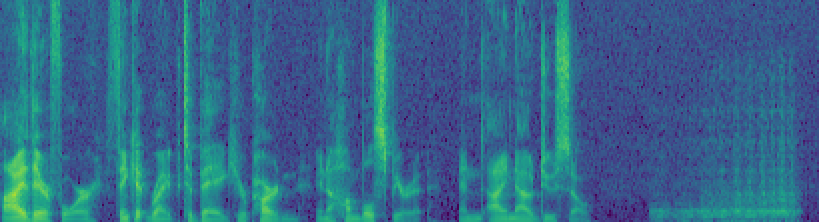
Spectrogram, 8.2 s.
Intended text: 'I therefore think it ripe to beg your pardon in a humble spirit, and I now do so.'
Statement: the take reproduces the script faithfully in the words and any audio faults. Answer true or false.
false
